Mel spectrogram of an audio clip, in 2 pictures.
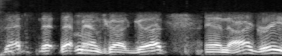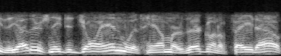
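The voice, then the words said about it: Thick Arkansas accent. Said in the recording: “You have that thick, you know, Arkansas accent”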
